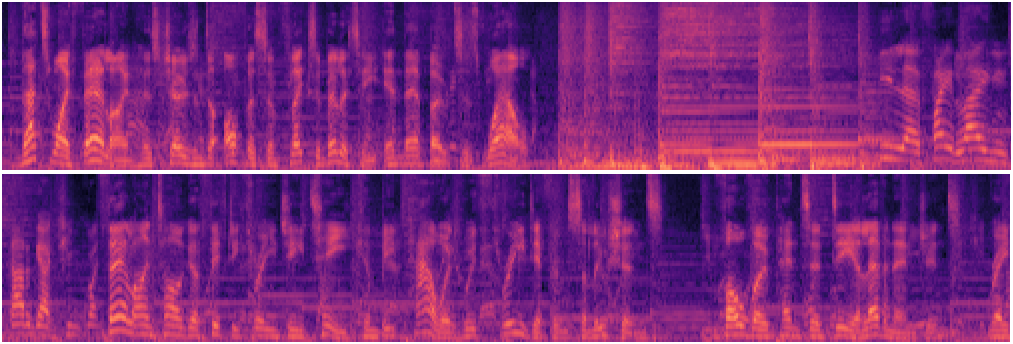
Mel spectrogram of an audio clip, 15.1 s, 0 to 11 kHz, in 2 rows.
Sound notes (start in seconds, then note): 4.6 pleasant music; 6.6 speaking foreign language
